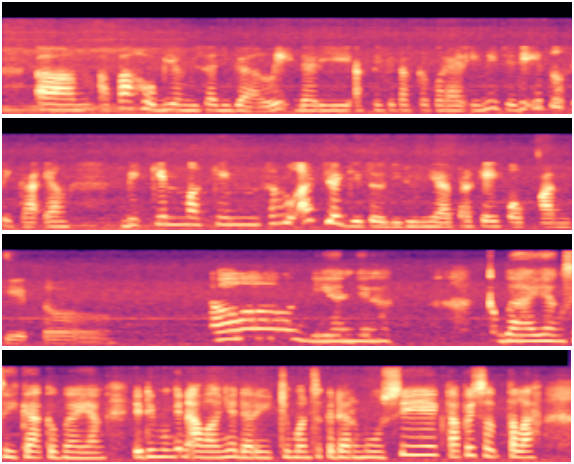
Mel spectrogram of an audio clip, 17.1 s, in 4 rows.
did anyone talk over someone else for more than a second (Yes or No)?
No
